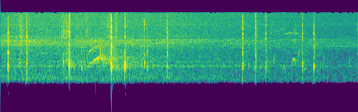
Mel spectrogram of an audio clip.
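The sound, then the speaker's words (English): A red-cockaded woodpecker, an endangered species, in a wildlife refuge gives a few short, sharp, squeaky call notes, fairly faint, over a soft background of scattered ticks and light outdoor hiss. “The red-cockaded woodpecker.”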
